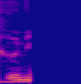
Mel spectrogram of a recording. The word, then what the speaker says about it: Huni: It's it's pronounced Huni. Huni. Huni.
